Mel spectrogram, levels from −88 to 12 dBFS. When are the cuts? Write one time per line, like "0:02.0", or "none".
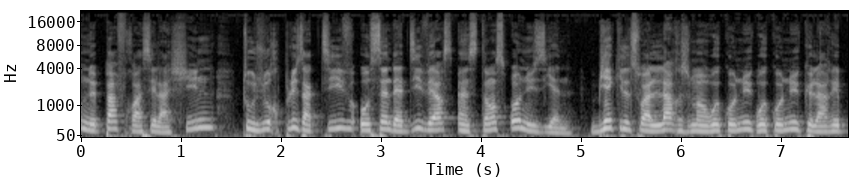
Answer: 0:05.0
0:06.7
